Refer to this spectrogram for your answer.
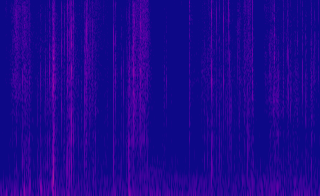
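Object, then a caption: Folded rice paper sheet. A large folded sheet of white rice paper is crinkled and rubbed by hand with long nails. Dense, bright, papery crackling and rustling, with a few sharper snaps standing out early on before settling into a steadier, softer crinkle.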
